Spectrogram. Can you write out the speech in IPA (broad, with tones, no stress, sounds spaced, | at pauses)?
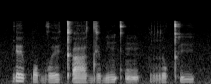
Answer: ɾ e˦ p ɔ˨ ɡʷ eː˨˦ kʼ aː˨ d e˨ b ũ˦ kʼ ũ˨ | r o˨ kʼ i˦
